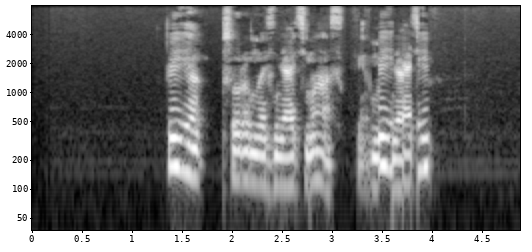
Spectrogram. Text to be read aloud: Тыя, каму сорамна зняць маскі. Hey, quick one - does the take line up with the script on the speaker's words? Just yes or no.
no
